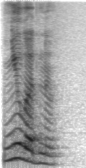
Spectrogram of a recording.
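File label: "ньылӧдны", Komi, female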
